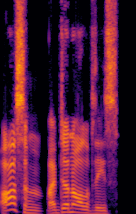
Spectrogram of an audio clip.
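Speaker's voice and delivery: normal talking voice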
